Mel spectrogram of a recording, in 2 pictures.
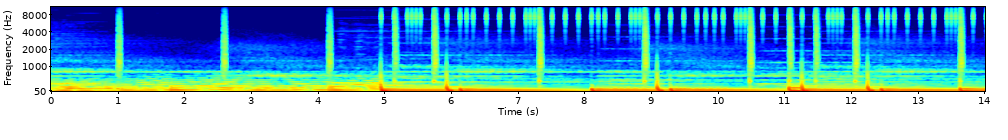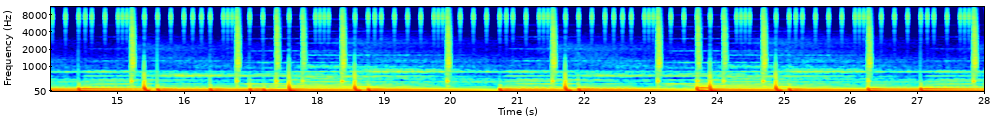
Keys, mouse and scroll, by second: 0.3 KP_1, 1.2 ctrl+KP_1, 1.6 Tab, 2.0-2.9 scroll up 2, 2.9 click, 3.3-4.3 shift+middle drag, 4.3 2, 5.1 click, 6.0-8.4 scroll down 1, 8.4 u, 10.8 l, 12.5 u, 15.2 Tab, 16.2 KP_1, 17.1 Tab, 17.5 Tab, 20.0 KP_Divide, 20.8 click, 21.3 shift+middle click, 21.8-23.9 scroll down 1, 23.9 KP_1, 26.2-28.0 scroll up 3.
